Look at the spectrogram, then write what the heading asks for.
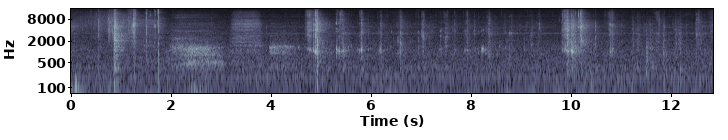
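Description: Crisp crunching bites and wet chewing of a raw green onion stalk, close to the microphone, with loud crunches about a second in, near five seconds and around ten seconds.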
